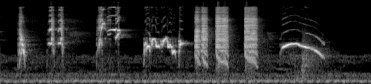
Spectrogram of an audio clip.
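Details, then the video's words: Greater green leafbird singing in fighting mood: loud rasping broadband bursts alternating with a short chattered phrase and a final clear, arched whistle, with a constant low hum beneath. "SUARA BURUNG CUCAK IJO SIAP TARUNG"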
